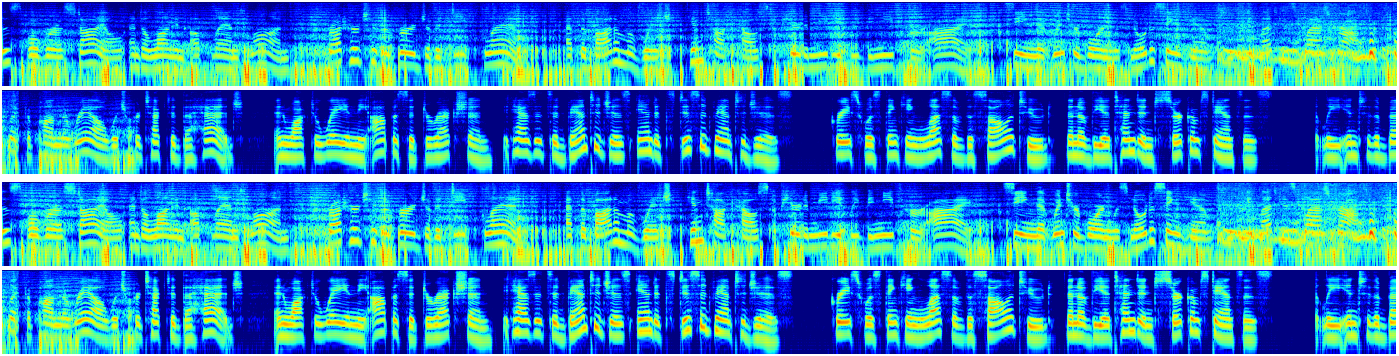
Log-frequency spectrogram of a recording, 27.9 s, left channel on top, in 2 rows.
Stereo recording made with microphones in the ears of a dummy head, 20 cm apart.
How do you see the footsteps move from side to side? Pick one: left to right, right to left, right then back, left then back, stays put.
left then back.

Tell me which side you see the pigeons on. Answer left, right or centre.
right.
